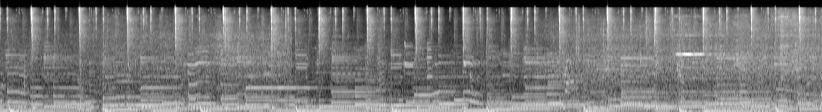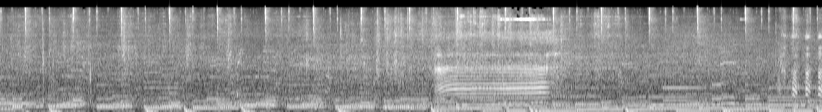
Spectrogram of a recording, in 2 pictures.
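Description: Background music with a steady bass line and held chords. About three-quarters of the way through, a short rising tone sounds over it.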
